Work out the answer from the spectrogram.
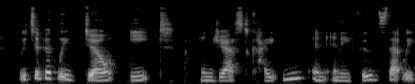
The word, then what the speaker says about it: chitin: they're so difficult to digest chitin it's spelled chitin but it's pronounced chitin is a building material that arthropods use in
